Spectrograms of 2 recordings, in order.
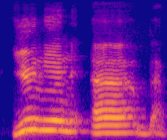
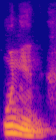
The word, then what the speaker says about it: Union: Next up, ladies and gentlemen, Union, actually it's pronounced Union.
